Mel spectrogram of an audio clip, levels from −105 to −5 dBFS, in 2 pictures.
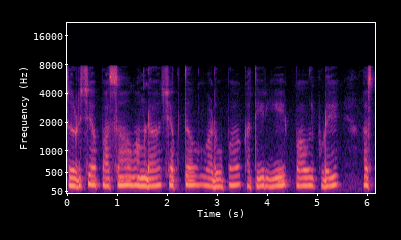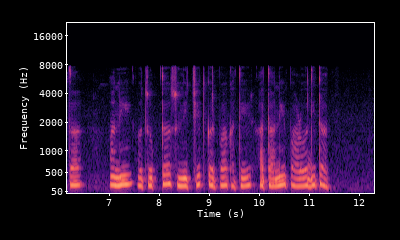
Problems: low volume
